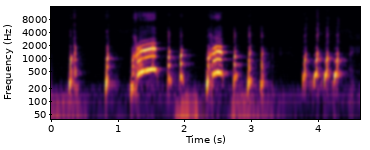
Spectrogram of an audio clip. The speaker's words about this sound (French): Mais comme par centaines décuplés, des petits poulets qui semblent s'agiter à l'intérieur.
